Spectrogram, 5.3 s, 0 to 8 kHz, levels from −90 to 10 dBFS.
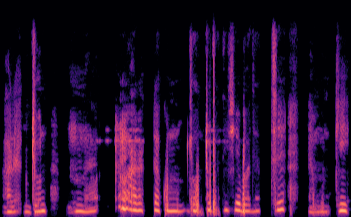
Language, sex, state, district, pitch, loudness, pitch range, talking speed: Bengali, female, West Bengal, Dakshin Dinajpur, 230 Hz, -19 LUFS, 215-260 Hz, 115 wpm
